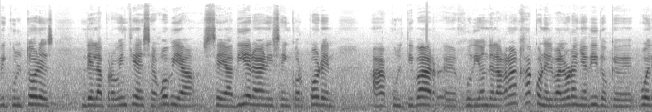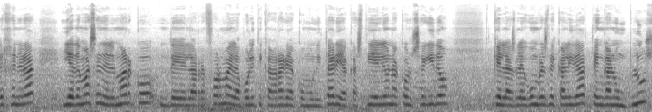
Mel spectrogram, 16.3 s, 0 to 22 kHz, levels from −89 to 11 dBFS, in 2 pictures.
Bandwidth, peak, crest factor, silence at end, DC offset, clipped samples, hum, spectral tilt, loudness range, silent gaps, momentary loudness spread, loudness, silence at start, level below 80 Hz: 16 kHz; 0 dBFS; 18 dB; 0 s; under 0.1%; under 0.1%; none; -4.5 dB/octave; 2 LU; none; 7 LU; -19 LUFS; 0 s; -42 dBFS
